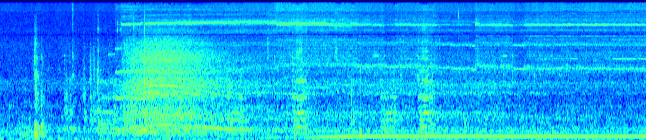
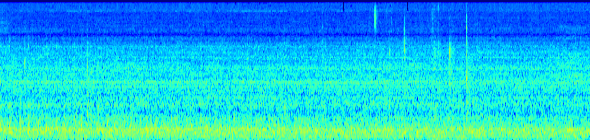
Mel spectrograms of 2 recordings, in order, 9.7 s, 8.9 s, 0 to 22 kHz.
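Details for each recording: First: FSP 300-60GHA PSU with new output capacitors, fitted in an OptiPlex 390 that won't POST: thin, steady high-pitched squeal with a cicada-like hissing buzz, then a low hum; power supply coil whine. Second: FSP 300-60GHA PSU with replaced output capacitors, rails at 11.97 V, 5.05 V, 3.33 V: only soft steady fan hiss, no whine, buzz or cicada chirp; normal quiet running.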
